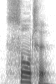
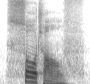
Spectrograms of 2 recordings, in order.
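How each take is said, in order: First: The phrase is run together without the v. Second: The phrase is said in full, with the v. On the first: "becomes sorta" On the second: "Or sort of becomes sorta"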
